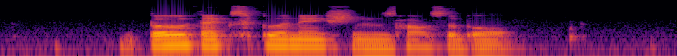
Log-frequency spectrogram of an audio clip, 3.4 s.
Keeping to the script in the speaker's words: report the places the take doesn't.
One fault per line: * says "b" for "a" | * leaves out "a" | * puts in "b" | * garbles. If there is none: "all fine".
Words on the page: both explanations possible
all fine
